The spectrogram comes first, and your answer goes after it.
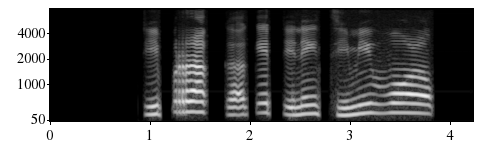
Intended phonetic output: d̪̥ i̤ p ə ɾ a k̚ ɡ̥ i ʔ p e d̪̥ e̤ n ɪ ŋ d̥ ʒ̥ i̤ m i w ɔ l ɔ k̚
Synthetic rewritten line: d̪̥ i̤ p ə ɾ a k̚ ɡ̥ a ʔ k e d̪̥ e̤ n ɪ ŋ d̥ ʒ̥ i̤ m i w ɔ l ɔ k̚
